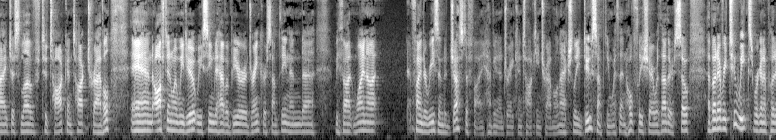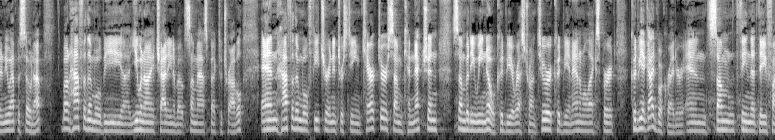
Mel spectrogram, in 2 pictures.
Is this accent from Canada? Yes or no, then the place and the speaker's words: yes; Canada; moved away as an adult; also born or lived in Thailand; now in Malaysia; I'm from Canada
